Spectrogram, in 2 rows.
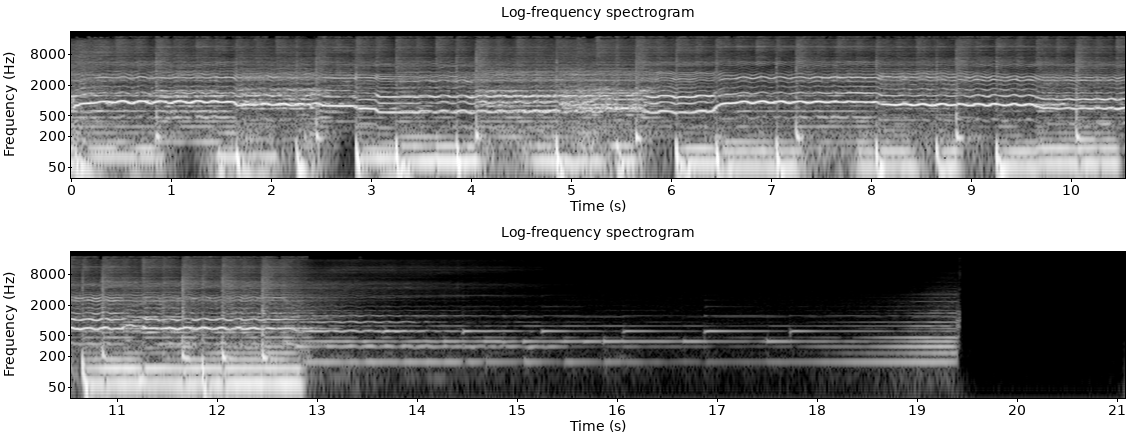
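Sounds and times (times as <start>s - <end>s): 
musical anthem: 0.0s - 16.1s.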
